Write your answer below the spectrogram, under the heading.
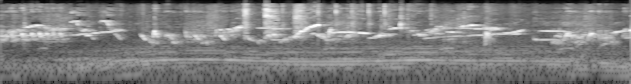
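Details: White-rumped shama giving its mating call, meant to bring a bird into breeding condition: a fast, jumbled run of warbled and fluting notes rising and falling, broken by a few harsh rasps.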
